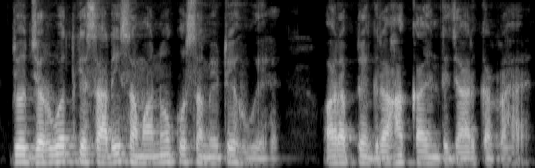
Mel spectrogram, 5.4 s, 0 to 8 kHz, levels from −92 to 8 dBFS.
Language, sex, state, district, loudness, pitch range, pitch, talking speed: Hindi, male, Bihar, Gopalganj, -18 LUFS, 105-125 Hz, 115 Hz, 190 wpm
